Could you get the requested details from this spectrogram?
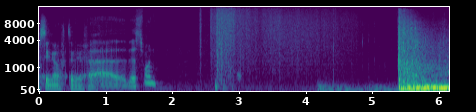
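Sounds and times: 
speech: 0:00.0 - 0:02.8
sound-effect explosion blast decaying into a low rumble: 0:05.4 - 0:06.1.

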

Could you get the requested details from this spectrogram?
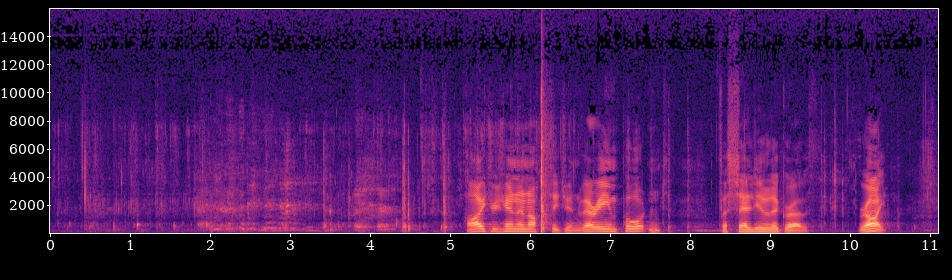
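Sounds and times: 
water pouring into a bucket: 0:00.0 - 0:06.6
people chuckling: 0:01.8 - 0:04.5
speech: 0:05.2 - 0:07.8, 0:08.4 - 0:10.5
soft voices: 0:07.9 - 0:08.5.

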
